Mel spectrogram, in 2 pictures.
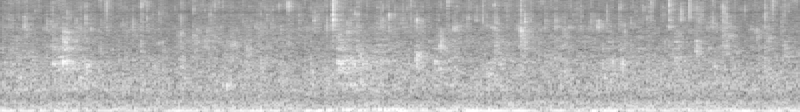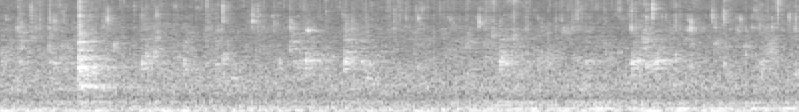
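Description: Water dripping in irregular, scattered drops, over a steady low hum.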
